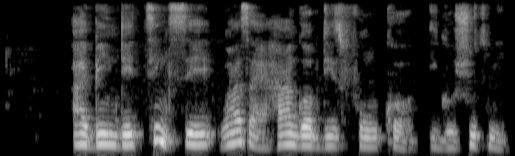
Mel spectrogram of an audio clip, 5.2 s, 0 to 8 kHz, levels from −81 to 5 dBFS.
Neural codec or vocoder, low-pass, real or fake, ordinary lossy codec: none; 7.2 kHz; real; none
